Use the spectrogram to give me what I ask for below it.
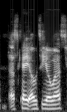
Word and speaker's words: Skotos: S K O T O S, right? It is spelled S K O T O S.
